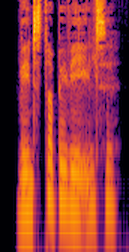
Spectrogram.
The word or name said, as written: VENSTREVENDT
